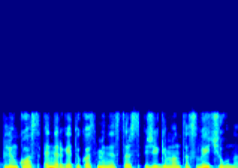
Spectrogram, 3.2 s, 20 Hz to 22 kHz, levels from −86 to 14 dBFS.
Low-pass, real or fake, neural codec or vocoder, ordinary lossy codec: 7.2 kHz; fake; codec, 16 kHz, 8 kbps, FunCodec, trained on Chinese and English, 25 frames a second; Opus, 64 kbps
